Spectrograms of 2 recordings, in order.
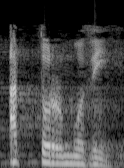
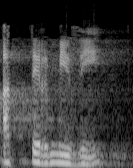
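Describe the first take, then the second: First: The name's first two vowels sound like u. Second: The name's first two vowels sound like i. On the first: "kadang dibaca juga dengan" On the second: "Imam At-Tirmidzi"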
